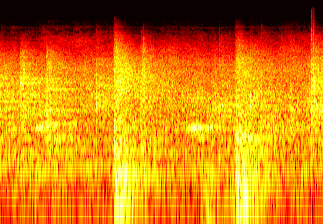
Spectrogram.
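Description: Ice hockey play on a rink: sharp clacks of sticks and puck, with two loud thumps, one about two seconds in and one near five seconds.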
